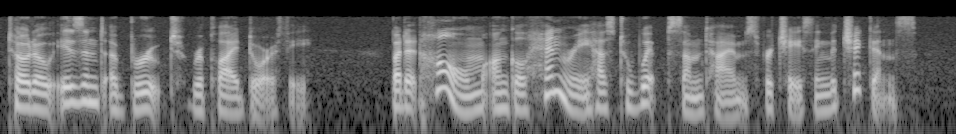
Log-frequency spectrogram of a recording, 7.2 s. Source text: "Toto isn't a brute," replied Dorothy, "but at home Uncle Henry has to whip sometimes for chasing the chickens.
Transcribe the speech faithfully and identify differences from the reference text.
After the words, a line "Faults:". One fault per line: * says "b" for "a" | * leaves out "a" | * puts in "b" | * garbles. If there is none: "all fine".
"Toto isn't a brute," replied Dorothy, "but at home Uncle Henry has to whip sometimes for chasing the chickens.
Faults:
all fine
